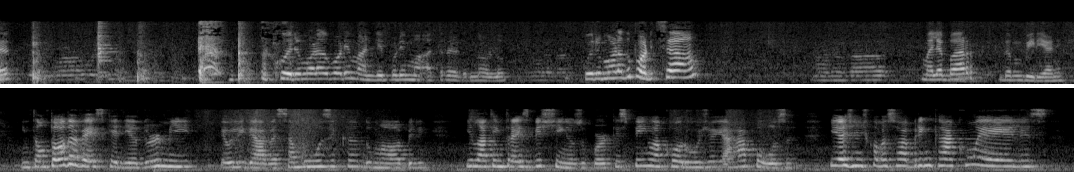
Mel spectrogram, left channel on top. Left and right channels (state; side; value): different; both; correlation 0.00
